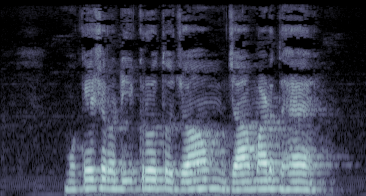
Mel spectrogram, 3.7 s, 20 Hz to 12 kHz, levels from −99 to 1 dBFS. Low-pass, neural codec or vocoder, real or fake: 10.8 kHz; none; real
